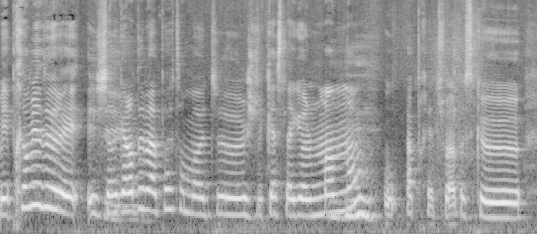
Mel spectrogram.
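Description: Hardly any pauses break up the fairly quick delivery, which has ordinary pitch variation. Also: woman, high pitch for a woman. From southern France (Montpellier). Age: 20s. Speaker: podcast guest. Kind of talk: casual chat.

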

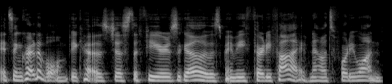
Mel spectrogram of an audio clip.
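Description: Speaking at a fairly quick pace, a woman with a fairly low pitch and vocal fry comes through on a very clean recording with a silent background. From Spain, moved to Georgia US around age 11. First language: Spanish. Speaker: Spanish language professor. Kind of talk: interview.

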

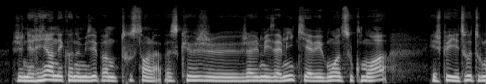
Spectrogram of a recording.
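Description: This woman has a fairly low pitch. She speaks at a very fast pace. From France, Nice. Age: 20s. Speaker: start-up employee. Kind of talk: interview testimony. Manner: casual, hesitant with fillers.

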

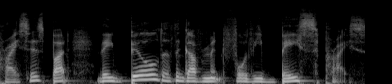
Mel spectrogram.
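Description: The voice has a dark, mellow tone and lively intonation at a moderate pace. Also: man. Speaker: legal podcast co-host. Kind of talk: legal explainer.

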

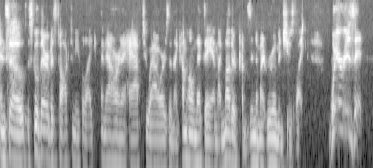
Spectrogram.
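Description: Talking at a very fast pace over noticeable background noise, a man with an American accent keeps his intonation fairly even. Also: medium pitch for a man. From New York City (the Bronx). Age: 40s. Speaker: comic book and TV writer. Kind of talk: casual interview.

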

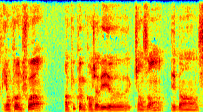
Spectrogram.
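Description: A man's dark, mellow tone at a fairly slow pace. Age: 20s. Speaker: interviewee sharing eating disorder experience. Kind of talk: testimony.

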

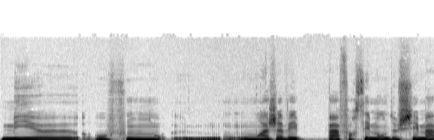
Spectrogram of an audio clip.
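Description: A woman's fairly low voice with a dark, mellow tone and ordinary pitch variation. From Paris region, France. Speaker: architect. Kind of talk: interview.

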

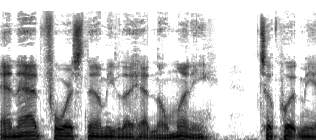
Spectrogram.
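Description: This man has an American accent and a very deep, low pitch. His voice carries vocal fry and ordinary pitch variation. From US South, New Orleans. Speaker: corporate CEO. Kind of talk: interview.

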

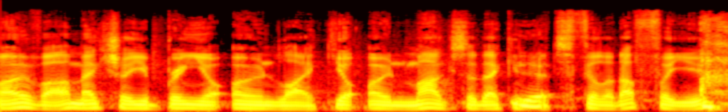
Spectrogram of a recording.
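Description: A man with an Australian accent at a very fast pace, with ordinary pitch variation. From Australia, western Sydney. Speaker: podcast guest, sneaker collector. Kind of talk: casual chat.

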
